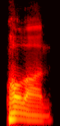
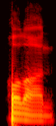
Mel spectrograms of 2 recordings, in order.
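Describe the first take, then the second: No difference in how they are said.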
